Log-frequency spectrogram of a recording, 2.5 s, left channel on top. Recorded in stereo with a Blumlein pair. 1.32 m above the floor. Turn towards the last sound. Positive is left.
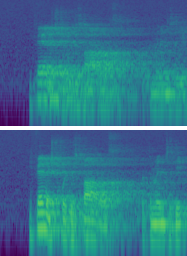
turn(degrees=-60)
